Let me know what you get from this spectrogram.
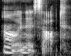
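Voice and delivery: hushed whisper. Real, not acted. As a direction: breathe it without voice. Tense moment on screen.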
